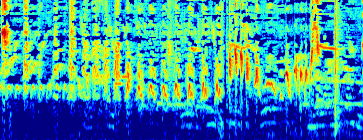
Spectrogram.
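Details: White-rumped shama (murai batu) delivering a series of repeated downslurred whistled notes, about three per second, then shifting into higher varied phrases and sharp chips.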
